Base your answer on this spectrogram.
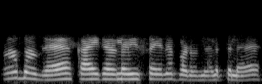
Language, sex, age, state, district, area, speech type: Tamil, female, 30-45, Tamil Nadu, Tirupattur, rural, conversation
